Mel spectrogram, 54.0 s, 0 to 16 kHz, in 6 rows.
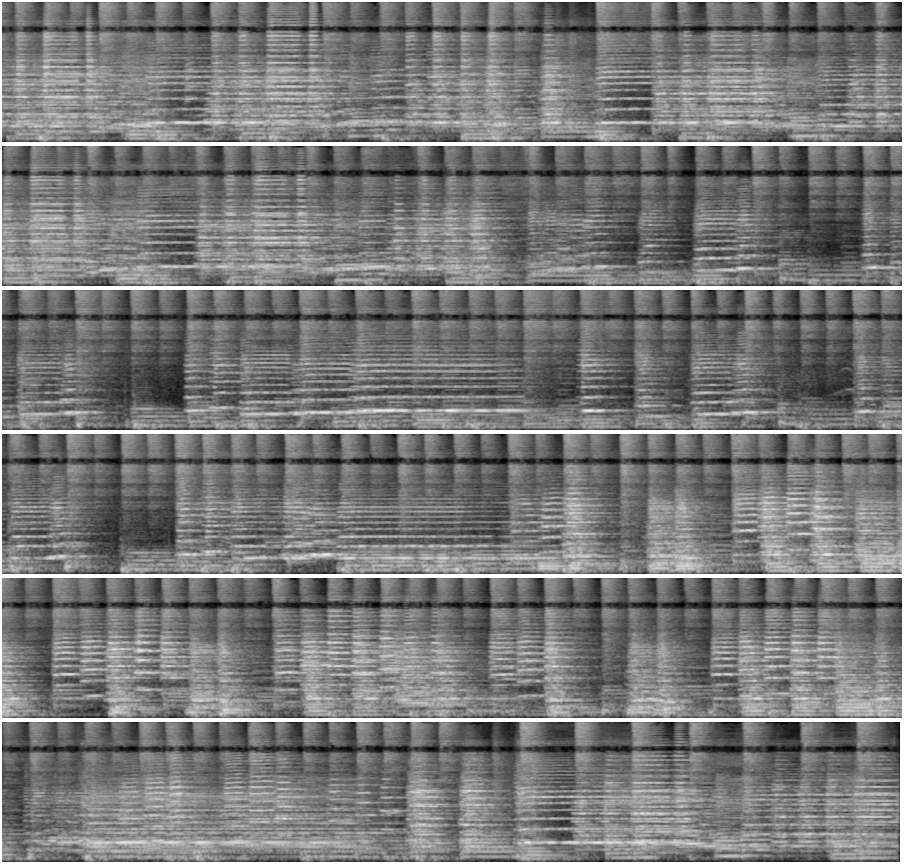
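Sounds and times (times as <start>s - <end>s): big band jazz playing: 0.0s - 53.9s.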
